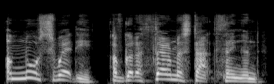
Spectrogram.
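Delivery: very high, squeaky, strained; hoarse and squeaky. A narrator's reading. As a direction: choke out words, squeaky and hoarse. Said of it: "His voice comes out all hoarse and squeaky".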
